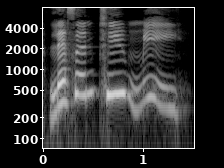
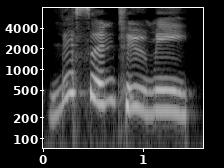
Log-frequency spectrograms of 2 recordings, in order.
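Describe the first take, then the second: First: Loud commanding call; demanding. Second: Slow, pleading request. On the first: Elder Poor demands to be heard, loud. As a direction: raise the voice to take control. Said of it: "demanded the elder Poor". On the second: Elder Poor begs the family, slow pleading. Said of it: "pleaded the elder Poor". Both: A narrator's reading.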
